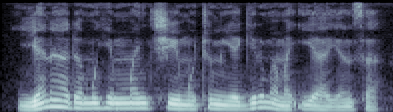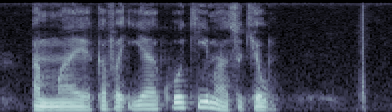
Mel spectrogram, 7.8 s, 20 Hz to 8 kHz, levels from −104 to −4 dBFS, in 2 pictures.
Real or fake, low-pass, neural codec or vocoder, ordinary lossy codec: real; 7.2 kHz; none; none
